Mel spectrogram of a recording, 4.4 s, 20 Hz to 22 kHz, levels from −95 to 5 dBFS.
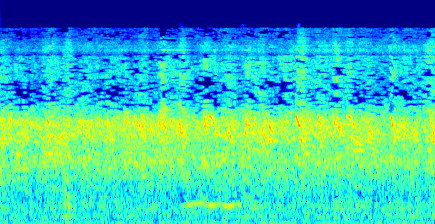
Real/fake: real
